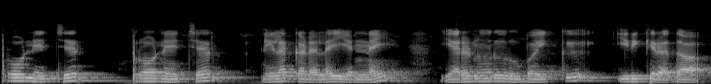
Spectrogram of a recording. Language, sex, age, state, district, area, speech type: Tamil, male, 18-30, Tamil Nadu, Dharmapuri, urban, read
